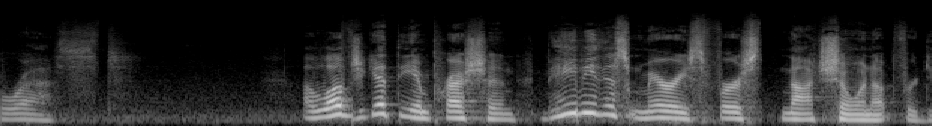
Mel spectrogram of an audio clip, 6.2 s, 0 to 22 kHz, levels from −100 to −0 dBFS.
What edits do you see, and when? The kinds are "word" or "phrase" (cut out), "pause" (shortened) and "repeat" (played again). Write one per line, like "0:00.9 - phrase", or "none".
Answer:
0:02.3 - phrase
0:03.5 - pause
0:04.2 - word
0:05.1 - word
